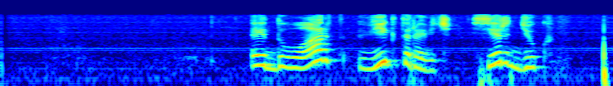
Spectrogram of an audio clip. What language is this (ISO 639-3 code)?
rus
